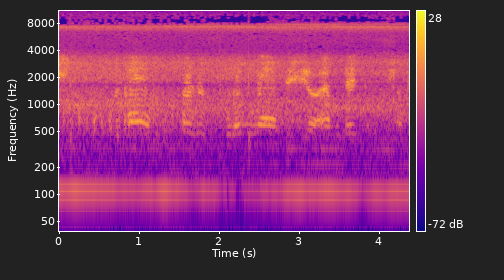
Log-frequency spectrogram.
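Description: Speech: a voice coming through a small speaker, thin and narrow like a phone call, over a steady low hum.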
